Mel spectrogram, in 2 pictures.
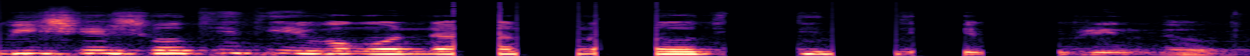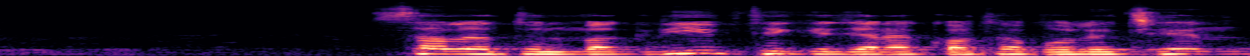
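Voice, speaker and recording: A man with a high voice addresses a large religious gathering through a stage microphone. He leads call-and-response, pushes the crowd to answer louder, and climbs into shouted chants. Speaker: gazal singer leading a religious gathering. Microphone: stage microphone through a public address system.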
